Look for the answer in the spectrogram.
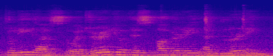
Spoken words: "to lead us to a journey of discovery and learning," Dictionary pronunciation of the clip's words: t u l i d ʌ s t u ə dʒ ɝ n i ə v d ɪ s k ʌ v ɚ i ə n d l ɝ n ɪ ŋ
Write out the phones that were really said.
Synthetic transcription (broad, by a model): t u l i d ʌ s t u ə dʒ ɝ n i ə v d ɪ s k ʌ v ɚ i ə n d l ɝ n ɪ ŋ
